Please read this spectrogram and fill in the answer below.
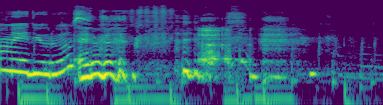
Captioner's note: laughs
